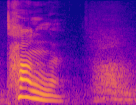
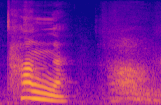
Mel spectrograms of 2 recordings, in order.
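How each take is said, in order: No difference in how they are said.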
